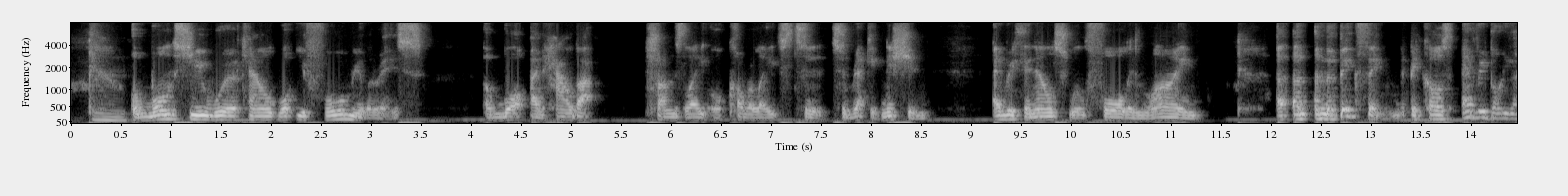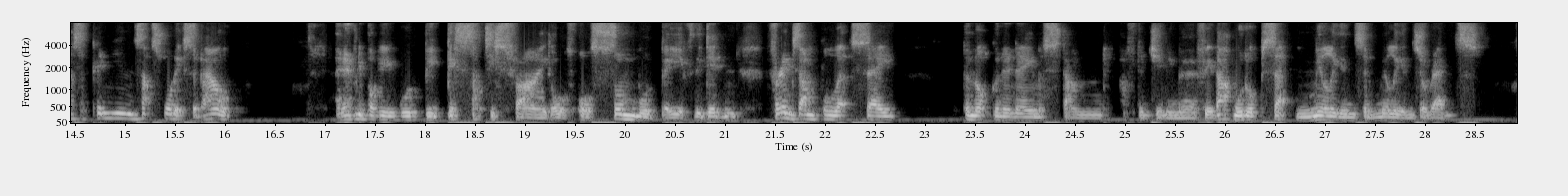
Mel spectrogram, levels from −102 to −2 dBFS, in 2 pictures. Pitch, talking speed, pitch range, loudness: 110 Hz, 155 wpm, 95-115 Hz, -32 LUFS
